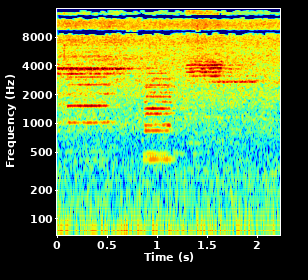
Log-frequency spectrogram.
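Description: Vehicle horns honking in street traffic: several short, steady horn tones of different pitches over a continuous low traffic rumble.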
